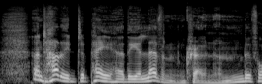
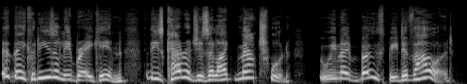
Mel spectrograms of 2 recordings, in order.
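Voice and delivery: high-pitched nervous alarm; tremulous; 12 semitones higher, 3 dB louder than usual. A narrator's reading. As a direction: worry aloud, pitched high. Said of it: "said Abbleway tremulously".

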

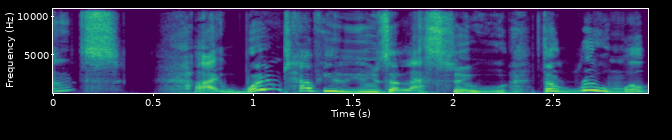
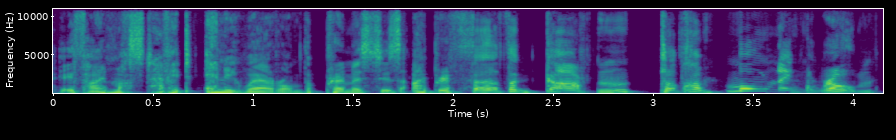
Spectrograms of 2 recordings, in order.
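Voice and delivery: indignant complaint, climbing higher as it goes; shaking voice; 6 semitones higher than usual. A narrator's reading. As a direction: voice shaking with outrage, building to a high-pitched protest. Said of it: "said Adela in a shaking voice".

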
